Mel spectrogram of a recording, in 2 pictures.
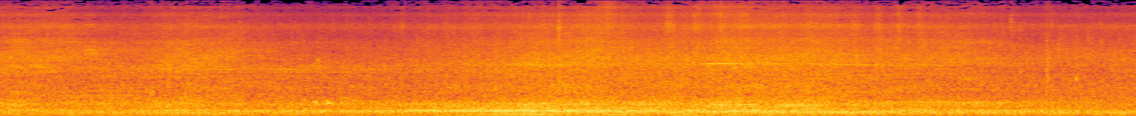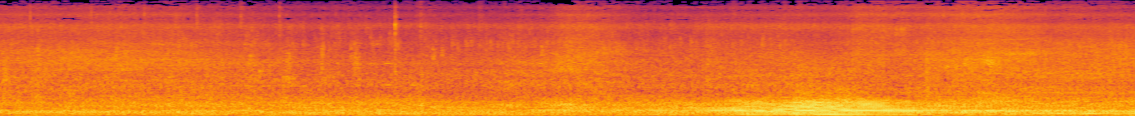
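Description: A pestle grinds and scrapes in a stone mortar.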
